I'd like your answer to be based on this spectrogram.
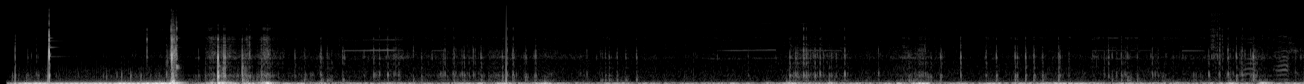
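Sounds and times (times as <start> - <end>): rustling: 1.6 - 13.0.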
